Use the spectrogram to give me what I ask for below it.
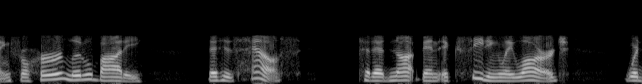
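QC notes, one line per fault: Throughout: Bluetooth CVSD headset codec. The speech is confined to a narrow telephone band, roughly 150 Hz to 3.5 kHz, with nothing above 3.8 kHz. The one-bit, 64 kbps delta coding leaves a plainly audible granular hiss beneath the speech, scratchy sibilants, and slope-overload distortion on loud high components.
3.47 to 3.59 s: clipped start after a pause. After a silence of about 0.38 s, the output path needs time to wake and relock, so roughly 124 ms at the onset is swallowed. The speech resumes abruptly out of silence, missing its initial sounds.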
